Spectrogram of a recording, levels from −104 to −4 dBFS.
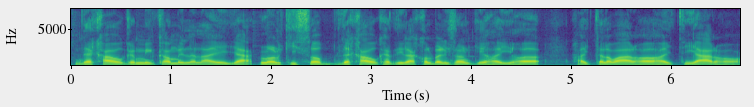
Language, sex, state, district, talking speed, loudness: Bhojpuri, male, Bihar, Gopalganj, 190 wpm, -17 LUFS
